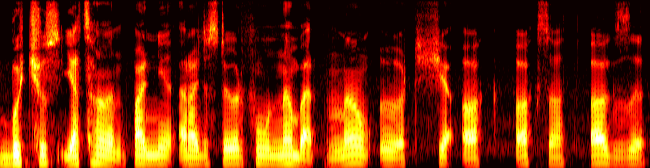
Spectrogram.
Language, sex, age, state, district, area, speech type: Kashmiri, male, 18-30, Jammu and Kashmir, Bandipora, rural, read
